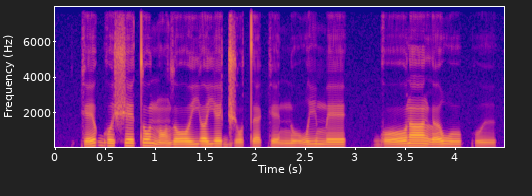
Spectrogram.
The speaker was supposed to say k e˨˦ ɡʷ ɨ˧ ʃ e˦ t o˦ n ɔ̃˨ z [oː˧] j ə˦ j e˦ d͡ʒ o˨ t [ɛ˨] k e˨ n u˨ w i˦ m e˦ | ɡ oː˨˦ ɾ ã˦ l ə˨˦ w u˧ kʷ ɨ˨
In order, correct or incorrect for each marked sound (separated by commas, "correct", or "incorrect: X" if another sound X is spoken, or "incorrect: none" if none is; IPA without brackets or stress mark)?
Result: correct, correct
